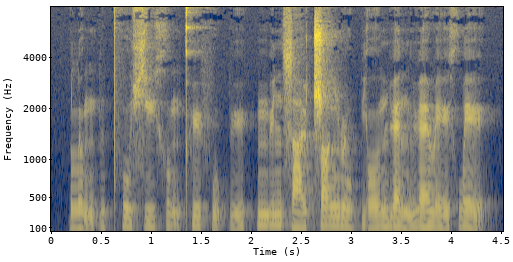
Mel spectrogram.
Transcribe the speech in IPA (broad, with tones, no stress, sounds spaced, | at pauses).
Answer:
l ʊ̰˨˩ ŋ p i˦ pʰ u˥˩ ɕ i˥ x ʊ̰˨˩ ŋ pʰ y˥ f ṵ˨˩ p y˧˥ | m y˥ n s a˧˥ ɪ̯ ʈ͡ʂ ɑ˥ ŋ ɻ u˧˥ p j o˧˥ ʊ̯ n̪ ɥ ɛ˥˩ n l ɥ ɛ˥ ɻ e˧˥ ɪ̯ x w e˥˩ ɪ̯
